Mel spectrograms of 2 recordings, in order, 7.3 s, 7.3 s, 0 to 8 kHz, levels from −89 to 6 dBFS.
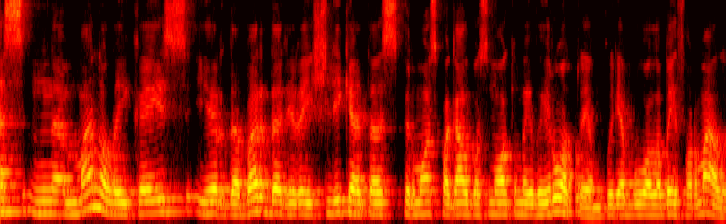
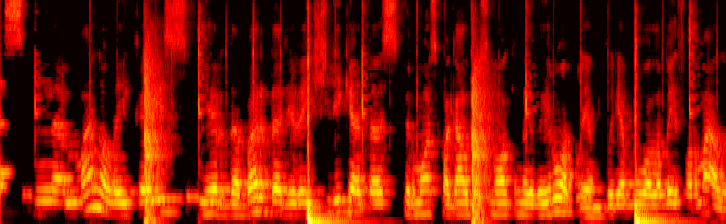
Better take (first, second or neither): first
